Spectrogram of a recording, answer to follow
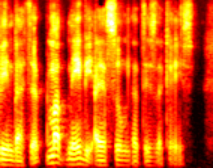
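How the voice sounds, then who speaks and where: A man speaks in an Italian accent at a moderate pace with ordinary pitch variation. The sound is dry and close with no echo, over a quiet background. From Italy. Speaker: webinar moderator. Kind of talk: Q&A discussion. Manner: halting.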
